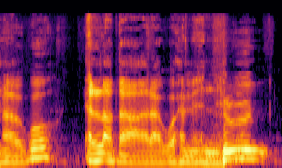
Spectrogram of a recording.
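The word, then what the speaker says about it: Ελλάδα: 말하자면 헬라스, 헬라도스, 헬라디, 헬라다 이렇게 되는 것이 맨 앞에 H 발음 안 하게 되고 엘라다.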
